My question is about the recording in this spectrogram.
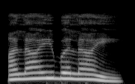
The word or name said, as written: ಅಲಾಯಿಬಲಾಯಿ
